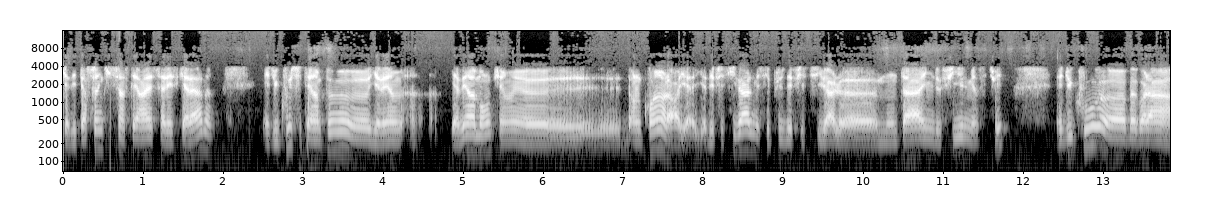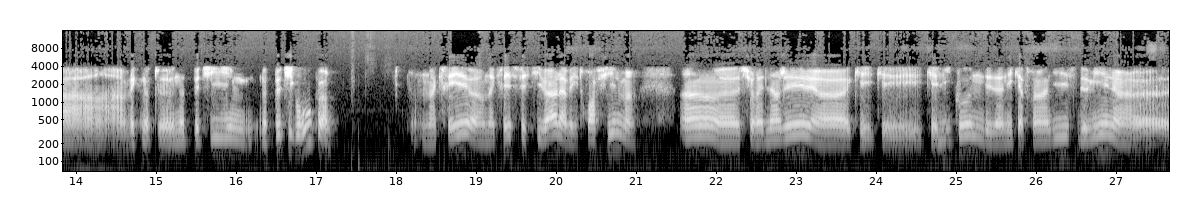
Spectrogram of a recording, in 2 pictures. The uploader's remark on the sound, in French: Interview téléphonique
